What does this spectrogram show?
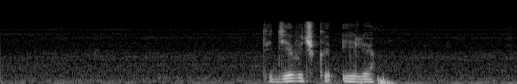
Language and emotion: Russian, neutral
